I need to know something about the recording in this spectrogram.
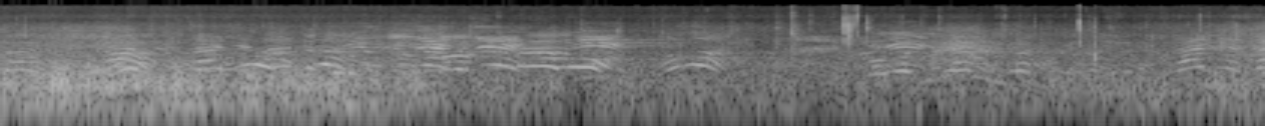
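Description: Distant shouts and calls of several players across the pitch, short bursts of voice coming in two clusters, with wind rumble on the microphone over the first half. A couple of sharp knocks are heard in the second half.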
